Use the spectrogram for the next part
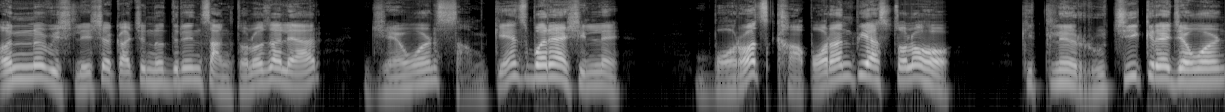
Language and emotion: Goan Konkani, happy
